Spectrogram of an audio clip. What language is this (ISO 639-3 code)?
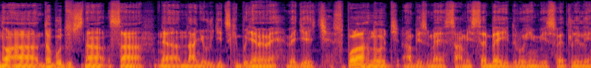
slk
